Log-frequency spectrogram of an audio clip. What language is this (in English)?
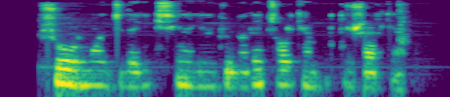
Uzbek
